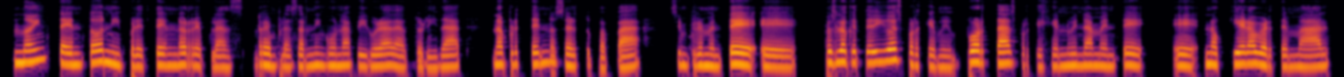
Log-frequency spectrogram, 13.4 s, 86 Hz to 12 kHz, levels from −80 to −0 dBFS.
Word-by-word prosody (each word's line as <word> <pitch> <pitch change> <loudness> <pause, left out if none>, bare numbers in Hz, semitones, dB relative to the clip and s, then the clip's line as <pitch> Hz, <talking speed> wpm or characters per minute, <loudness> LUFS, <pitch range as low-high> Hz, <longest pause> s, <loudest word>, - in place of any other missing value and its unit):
no 225 +1 +4
intento 225 -4 +2
ni 215 -4 +1
pretendo 190 +2 -1
repla 165 -3 -4 0.2
reemplazar 180 -2 -2
ninguna 190 0 -2
figura 180 0 -1
de 180 - 0
autoridad, 170 +2 -3 0.3
no 205 -1 +2
pretendo 210 +1 -2
ser 190 -4 -1
tu - - -9
papá, 165 +3 -1 0.3
simplemente, 190 0 +3
eh, 165 -2 0 0.3
pues 225 0 +1
lo 235 0 +6
que 225 0 -1
te 220 0 -1
digo 235 +3 +4
es 260 0 +4
porque 185 -5 -4
me 165 0 -5
importas, 220 +3 +3
porque 180 -3 -10
genuinamente, 185 +1 -2 0.2
eh, 180 -2 0
no 200 -1 0
quiero 210 +1 +4
verte 175 -2 0
mal, 175 +2 -1
190 Hz, 145 wpm, -24 LUFS, 180-210 Hz, 0.3 s, lo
